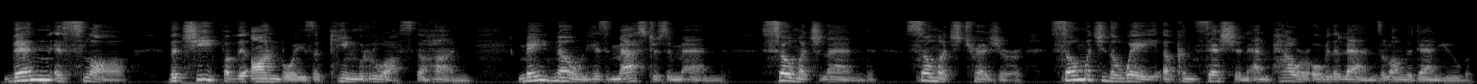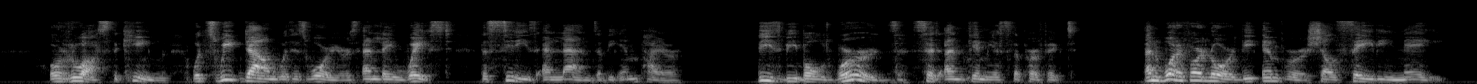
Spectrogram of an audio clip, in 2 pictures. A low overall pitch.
Yes: low, 120 Hz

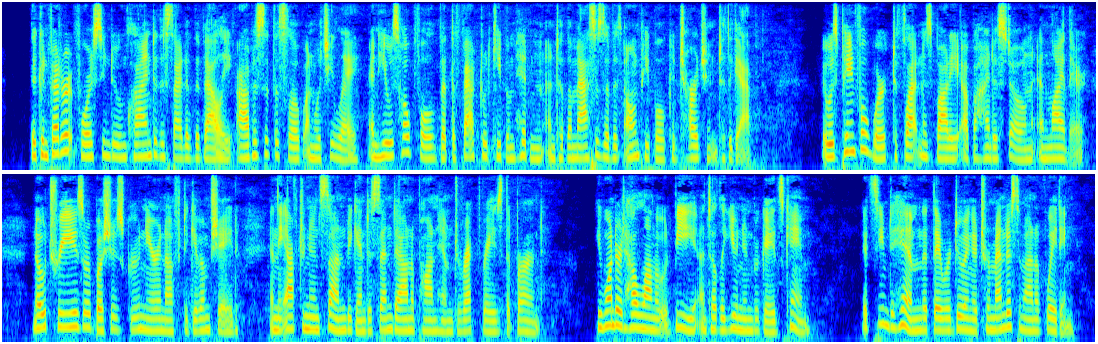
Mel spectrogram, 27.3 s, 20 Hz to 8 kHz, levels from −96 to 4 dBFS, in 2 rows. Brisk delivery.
Yes: fast, 235 wpm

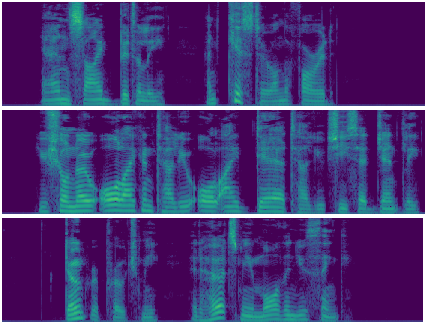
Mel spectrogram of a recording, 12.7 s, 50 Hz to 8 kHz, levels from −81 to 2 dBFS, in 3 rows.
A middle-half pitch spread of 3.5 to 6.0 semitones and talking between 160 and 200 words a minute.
Yes: average, 4.2 semitones; average, 165 wpm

